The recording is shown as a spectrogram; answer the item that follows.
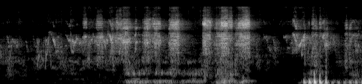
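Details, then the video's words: Budgies chirping, a jumble of high scratchy chirps and chatter, some sharp whistled notes near the middle, with low thumping and rustling noises mixed in. "Beautiful Budgies Chirping Sounds|Budgie Chirping Sounds|Budgies parrot sound"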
